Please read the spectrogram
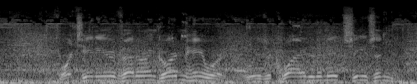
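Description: Basketball TV broadcast sound: a play-by-play commentator talking over steady arena crowd noise, with a basketball being dribbled on the hardwood court.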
